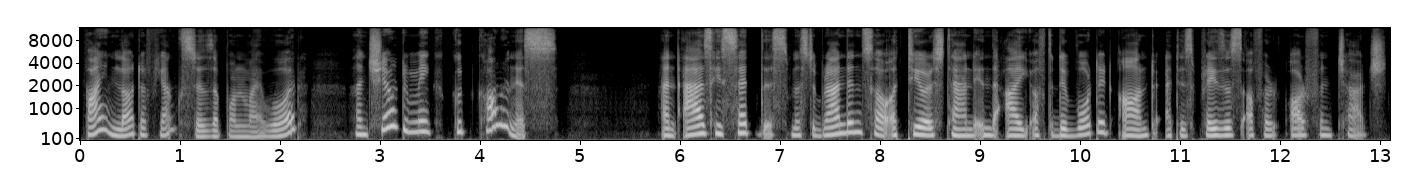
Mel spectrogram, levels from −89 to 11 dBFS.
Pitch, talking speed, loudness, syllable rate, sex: 230 Hz, 180 wpm, -19 LUFS, 4.6 syllables/s, female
